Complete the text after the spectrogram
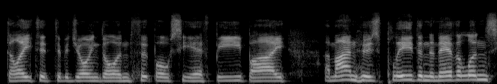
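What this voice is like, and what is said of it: Scottish accent. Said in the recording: “you can tell from my accent, of course, that I'm from Scotland”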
